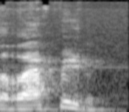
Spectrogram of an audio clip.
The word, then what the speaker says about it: RAPD: It is pronounced as rapid, which stands for random amplified polymorphic DNA.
